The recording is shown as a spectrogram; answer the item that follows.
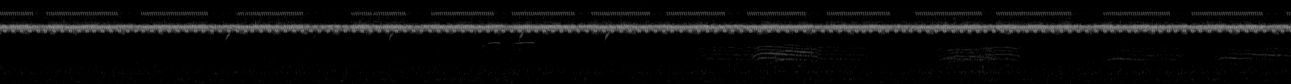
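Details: Crickets by the Barcoo River at Welford National Park, Queensland, on a still summer evening keep up an intense high trill with rhythmic pulsed overtones, while a bird adds warbled, wavering phrases in the second half.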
